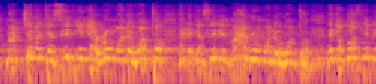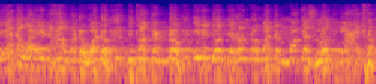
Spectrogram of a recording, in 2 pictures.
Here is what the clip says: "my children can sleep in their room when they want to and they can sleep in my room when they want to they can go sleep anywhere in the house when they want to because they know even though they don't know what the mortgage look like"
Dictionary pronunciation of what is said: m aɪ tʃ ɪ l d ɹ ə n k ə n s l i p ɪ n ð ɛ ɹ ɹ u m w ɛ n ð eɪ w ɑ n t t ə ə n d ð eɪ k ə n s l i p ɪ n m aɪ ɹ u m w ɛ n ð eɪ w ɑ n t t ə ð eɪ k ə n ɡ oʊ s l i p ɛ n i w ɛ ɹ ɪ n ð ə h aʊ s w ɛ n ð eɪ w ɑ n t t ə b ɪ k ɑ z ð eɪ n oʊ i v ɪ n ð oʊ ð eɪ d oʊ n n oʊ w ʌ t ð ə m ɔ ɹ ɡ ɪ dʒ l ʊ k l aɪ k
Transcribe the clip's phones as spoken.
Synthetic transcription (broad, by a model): m aɪ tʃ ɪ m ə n k ə n s l i p ɪ n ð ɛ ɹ ɹ u m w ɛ n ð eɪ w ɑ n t t ə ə n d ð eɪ k ə n s l i p ɪ n m aɪ ɹ u m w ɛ n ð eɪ w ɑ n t t ə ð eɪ k ə n ɡ oʊ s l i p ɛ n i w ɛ ɪ n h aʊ w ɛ n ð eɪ w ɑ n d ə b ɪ k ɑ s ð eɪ n oʊ i v ɪ n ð oʊ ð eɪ d oʊ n n oʊ w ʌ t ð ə m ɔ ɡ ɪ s l ʊ k l aɪ k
